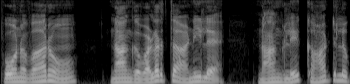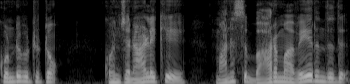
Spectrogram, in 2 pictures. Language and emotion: Tamil, sad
